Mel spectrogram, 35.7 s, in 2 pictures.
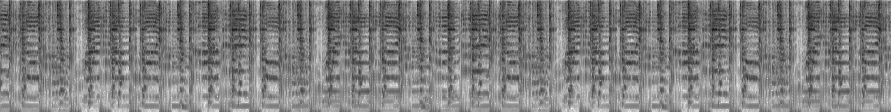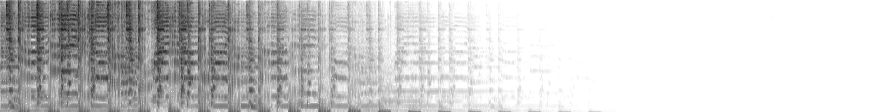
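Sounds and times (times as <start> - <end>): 
phonk funk beat: 0.0 - 28.2.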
